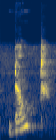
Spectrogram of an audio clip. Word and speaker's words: doubt: Doubt, B is silent.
